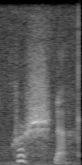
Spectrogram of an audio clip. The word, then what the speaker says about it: Krishna: example last time of the word Krishna which has got a dot underneath they are the s and the N which means that it's a pronounced with the tongue pointing towards the roof of the mouth Krishna try that so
